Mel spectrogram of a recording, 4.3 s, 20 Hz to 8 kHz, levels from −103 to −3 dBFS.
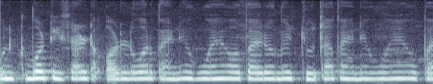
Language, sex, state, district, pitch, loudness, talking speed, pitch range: Hindi, female, Delhi, New Delhi, 220 Hz, -15 LUFS, 205 wpm, 220-225 Hz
